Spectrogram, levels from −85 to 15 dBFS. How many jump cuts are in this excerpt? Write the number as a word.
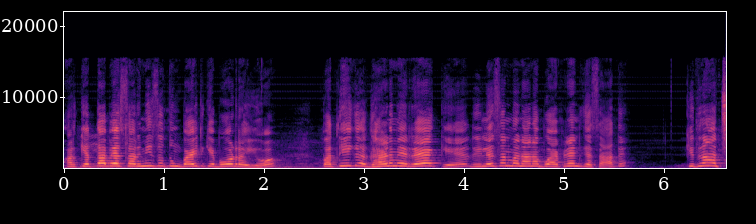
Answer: zero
